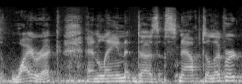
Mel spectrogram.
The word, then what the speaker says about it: Wyrick: I mispronounced his name in our previous episode, but it is Wyrick, and Lane does Snap Delivered.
